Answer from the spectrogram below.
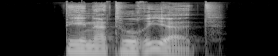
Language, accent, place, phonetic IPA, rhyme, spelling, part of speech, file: German, Germany, Berlin, [denatuˈʁiːɐ̯t], -iːɐ̯t, denaturiert, verb, De-denaturiert.ogg
- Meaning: 1. past participle of denaturieren 2. inflection of denaturieren: second-person plural present 3. inflection of denaturieren: third-person singular present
